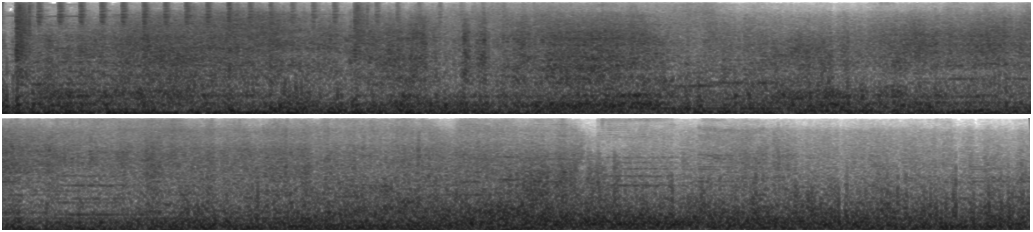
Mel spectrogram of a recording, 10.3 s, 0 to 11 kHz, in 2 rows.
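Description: Wind rushing and buffeting over a GoPro Hero 11's microphone while skiing downhill, with the hiss and scrape of skis on groomed snow underneath. Music fades out during the first few seconds.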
